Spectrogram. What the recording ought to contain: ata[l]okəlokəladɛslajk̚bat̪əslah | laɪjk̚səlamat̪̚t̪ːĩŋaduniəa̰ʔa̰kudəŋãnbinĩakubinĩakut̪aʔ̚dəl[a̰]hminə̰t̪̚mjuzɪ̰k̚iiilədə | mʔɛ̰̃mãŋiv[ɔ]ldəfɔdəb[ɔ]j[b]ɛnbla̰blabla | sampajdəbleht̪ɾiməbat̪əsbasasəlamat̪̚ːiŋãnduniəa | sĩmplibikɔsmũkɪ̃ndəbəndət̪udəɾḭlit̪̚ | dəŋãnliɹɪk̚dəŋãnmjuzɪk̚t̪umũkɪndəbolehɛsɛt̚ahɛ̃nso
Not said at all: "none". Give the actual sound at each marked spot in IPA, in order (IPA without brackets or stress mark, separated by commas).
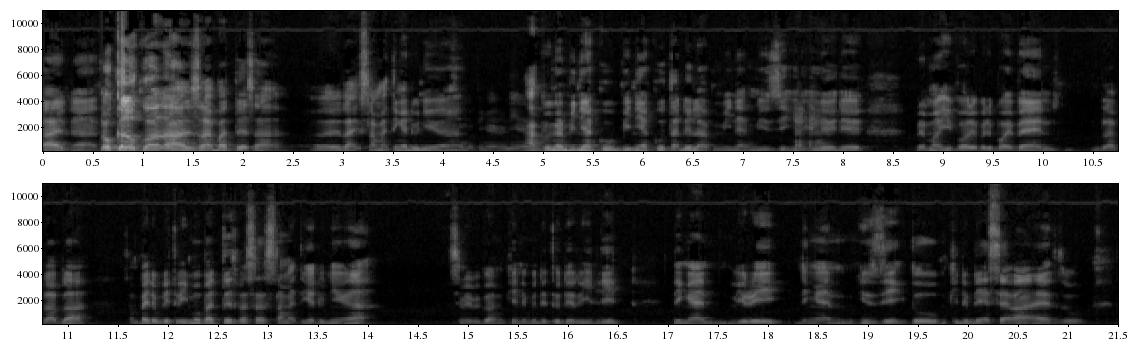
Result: l, a̰, ɔ, ɔ, b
